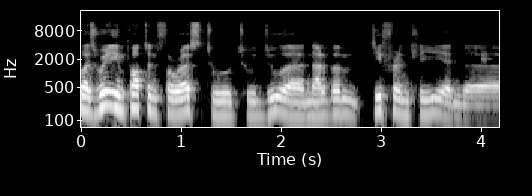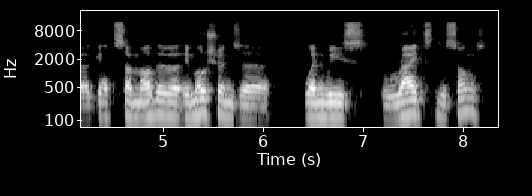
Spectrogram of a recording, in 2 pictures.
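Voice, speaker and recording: In a French accent, a man speaks at a moderate pace with a dark, mellow tone. The background is quiet, and his medium pitch has ordinary variation. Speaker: rock band musician. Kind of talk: interview.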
